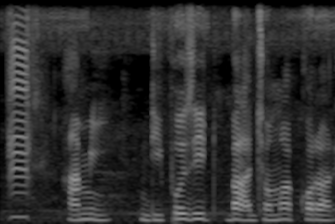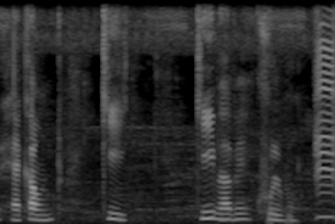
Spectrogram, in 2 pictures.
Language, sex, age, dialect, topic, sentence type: Bengali, male, 18-24, Rajbangshi, banking, question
